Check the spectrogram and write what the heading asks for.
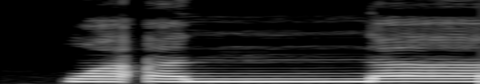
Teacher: حرف النون پہ تشدید ہے تو ہم 2 حرف کے برابر نون کو پڑھیں گے کیونکہ تشدید کی اصلیت 2 حرف ہے.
